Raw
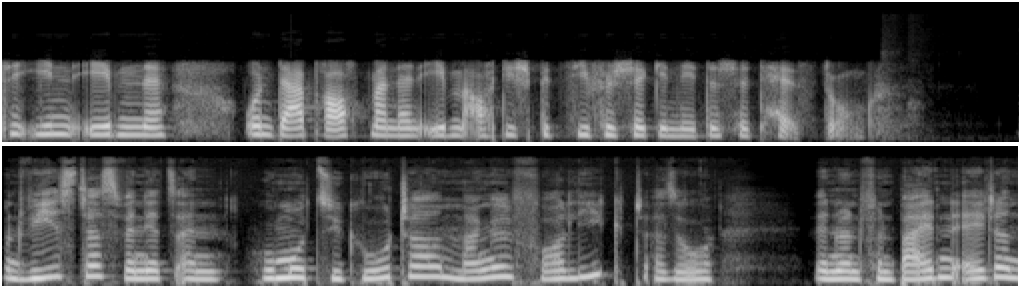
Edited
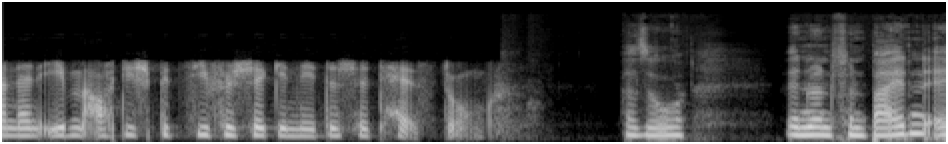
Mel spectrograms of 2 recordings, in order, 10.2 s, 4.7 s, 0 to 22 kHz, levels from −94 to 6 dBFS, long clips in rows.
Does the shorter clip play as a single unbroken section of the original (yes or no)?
no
